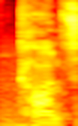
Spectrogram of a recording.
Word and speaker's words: Kant: There's everything from survival manuals to the collected works of Shakespeare and Kant's ethics. Well, don't look at me, that's how it's pronounced in German.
